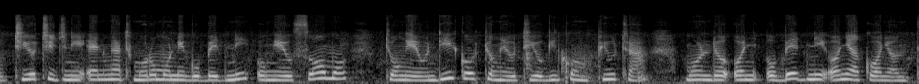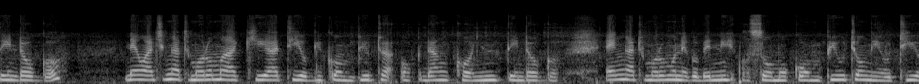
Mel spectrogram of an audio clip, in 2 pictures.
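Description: From the start to the end of the speech, 4-bit ADPCM compression is plainly audible. Each sample is coded as a coarse 4-bit step from a predicted value, and the quantisation error rides along with the signal level, so every louder syllable carries a gritty, level-following hiss. Nothing is present above 10.7 kHz, which points to a reduced sample rate near 22 kHz and a stream of roughly 89 kbps, and the top end sounds dulled as a result.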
